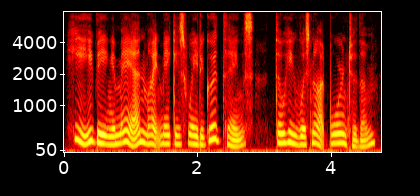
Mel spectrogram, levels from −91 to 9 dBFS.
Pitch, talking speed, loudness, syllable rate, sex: 185 Hz, 225 wpm, -17 LUFS, 4.2 syllables/s, female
